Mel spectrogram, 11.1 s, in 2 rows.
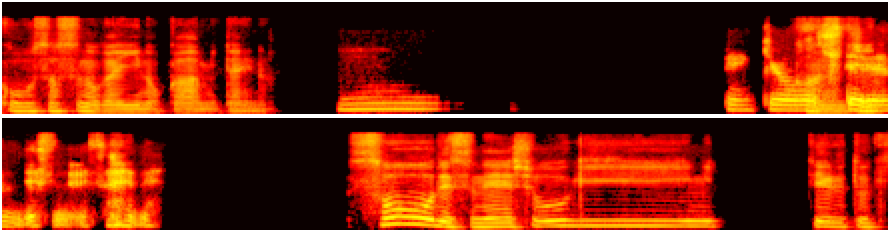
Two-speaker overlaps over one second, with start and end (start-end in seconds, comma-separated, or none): none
